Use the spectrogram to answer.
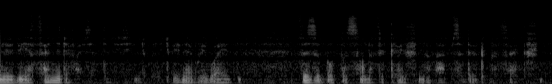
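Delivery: a fast, hushed whisper to himself; whispering Algernon's line as if replaying it inside his head. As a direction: murmur the line under the breath, savouring it. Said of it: "I replayed it in my brain".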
